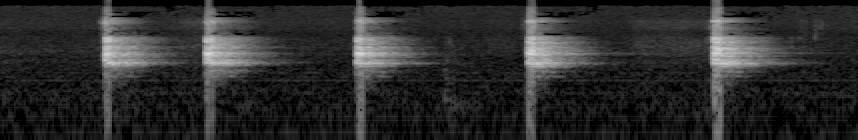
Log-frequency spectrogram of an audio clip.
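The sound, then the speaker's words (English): An imitated wild turkey hen cutting call, like that of Eastern or Osceola hens: five sharp, loud, high clucks in an uneven, quickening-then-slowing rhythm, each a brief harsh pop, with no talking. “See, your normal bird around here, as far as the Eastern or the Osceola, will cut like this.”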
